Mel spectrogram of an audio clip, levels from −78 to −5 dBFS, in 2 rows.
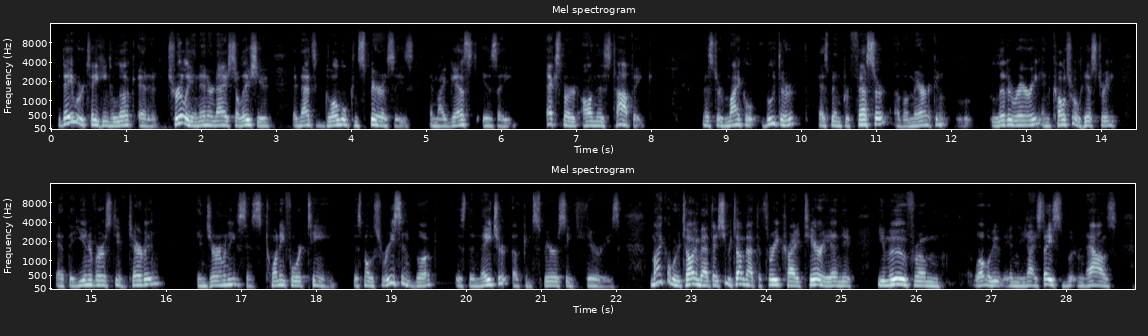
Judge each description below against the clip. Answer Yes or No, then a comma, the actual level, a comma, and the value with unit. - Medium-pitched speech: Yes, medium, 145 Hz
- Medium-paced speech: Yes, average, 170 wpm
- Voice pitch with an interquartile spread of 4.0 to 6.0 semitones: Yes, average, 4.6 semitones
